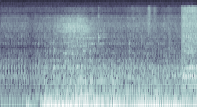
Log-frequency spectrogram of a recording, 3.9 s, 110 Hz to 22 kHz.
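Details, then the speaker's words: Generator on a Pursuit 365 Sport Coupe boat, fire suppression bypassed, about 65 degrees outside: it catches after a brief crank and settles into a steady, even low rumble with good water flow, a normal start and run. "She started good. Let's make sure she's pumping. Good water flow."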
